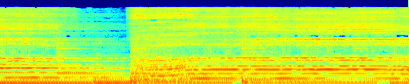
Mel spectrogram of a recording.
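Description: Background score of sustained, held chords over a low drone, moving to a new chord about a second and a half in.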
